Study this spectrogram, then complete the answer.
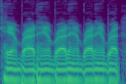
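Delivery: low, soft, repetitive mumble; awkward self-introduction. Retold or imitated. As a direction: imitate yourself introducing yourself on a quiet loop. Awkward repeated self-introduction to strangers.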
